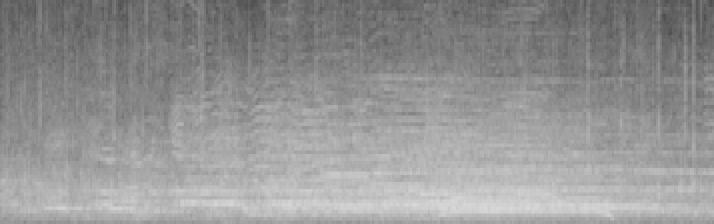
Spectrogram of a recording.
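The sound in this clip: A live storytelling audience cheers and screams as a storyteller walks on stage: a dense, sustained wash of shouting and whooping, with high yells rising above the crowd noise throughout.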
